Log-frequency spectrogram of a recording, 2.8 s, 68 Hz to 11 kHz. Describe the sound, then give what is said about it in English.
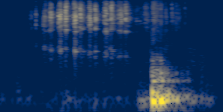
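A handful of eight dice, rolled for a bite attack in a tabletop game, rattles and clatters in a dense burst of bright clicks for about a second and a half, then a heavier thud as they land and settle, with no voices. “It's going to do a bite. So that is 8 dice.”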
